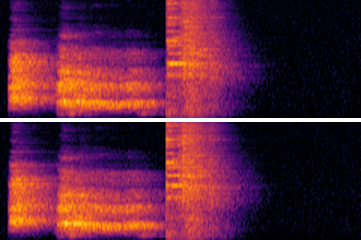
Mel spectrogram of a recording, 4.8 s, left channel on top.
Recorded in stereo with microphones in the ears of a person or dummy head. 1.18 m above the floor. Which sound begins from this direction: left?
A dog barking, at 0.1 s.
